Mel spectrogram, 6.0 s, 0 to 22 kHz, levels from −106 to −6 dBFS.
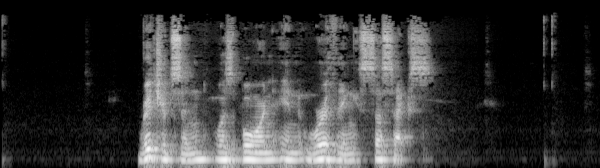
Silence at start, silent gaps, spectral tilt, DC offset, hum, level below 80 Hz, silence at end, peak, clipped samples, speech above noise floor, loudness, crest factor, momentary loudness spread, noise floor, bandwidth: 1.4 s; none; -4.5 dB/octave; under 0.1%; none; -54 dBFS; 1.7 s; -4 dBFS; under 0.1%; 67 dB; -19 LUFS; 18 dB; 6 LU; -86 dBFS; 16 kHz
